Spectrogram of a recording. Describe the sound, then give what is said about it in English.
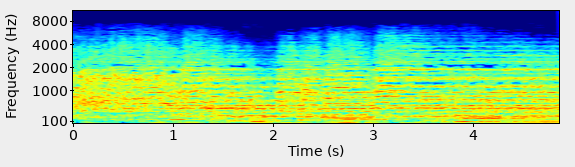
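The big bell of an old mission rings loudly and steadily in cold weather, five minutes before 1946, its deep strokes and lingering overtones blending into a continuous, reverberant clang, with no voices. “There it is, the big bell in the Robin's old mission there.”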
